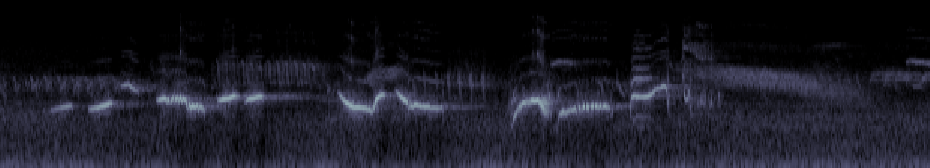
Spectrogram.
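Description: Songbird singing: a run of short, warbling whistled phrases that stops about four and a half seconds in, leaving faint outdoor background.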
